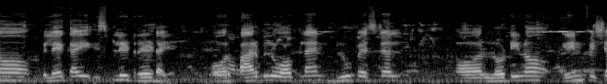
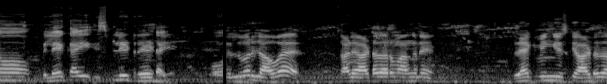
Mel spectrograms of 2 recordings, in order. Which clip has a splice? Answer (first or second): second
